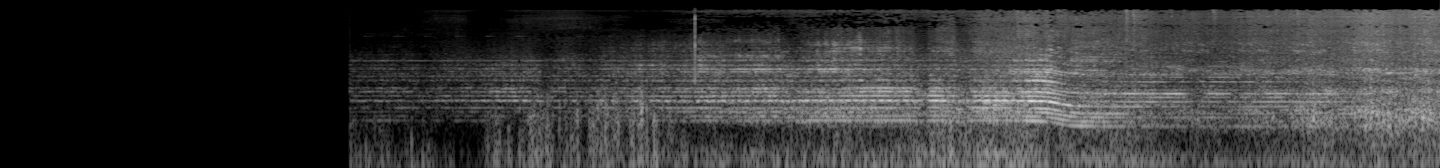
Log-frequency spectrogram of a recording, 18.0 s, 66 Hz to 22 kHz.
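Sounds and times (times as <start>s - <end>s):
locomotive air horn: 4.4s - 17.8s
train wheels rumbling on rails: 4.4s - 18.0s.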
